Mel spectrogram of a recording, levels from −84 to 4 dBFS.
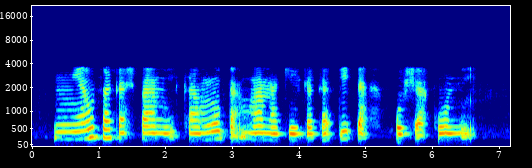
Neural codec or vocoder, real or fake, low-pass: codec, 44.1 kHz, 2.6 kbps, SNAC; fake; 3.6 kHz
